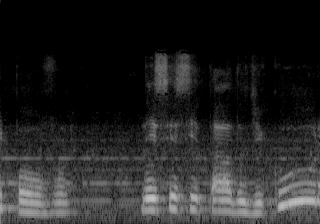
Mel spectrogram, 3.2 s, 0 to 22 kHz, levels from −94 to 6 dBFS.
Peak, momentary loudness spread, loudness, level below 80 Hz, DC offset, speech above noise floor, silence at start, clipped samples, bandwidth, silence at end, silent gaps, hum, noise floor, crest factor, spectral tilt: -14 dBFS; 11 LU; -31 LUFS; -68 dBFS; under 0.1%; 22 dB; 0 s; under 0.1%; 9.4 kHz; 0 s; none; none; -52 dBFS; 16 dB; -7 dB/octave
